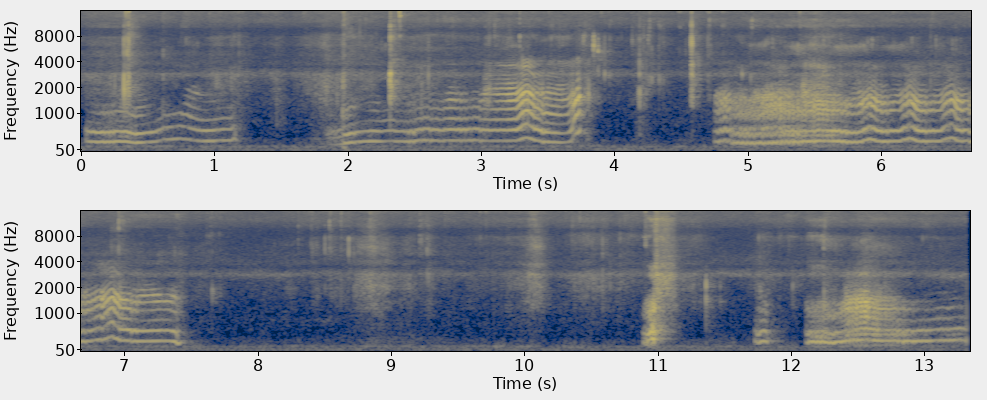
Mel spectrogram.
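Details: Aardvark producing strange vocalisations: a series of drawn-out, quavering whines with rising and falling pitch, several in a row, separated by quiet gaps and an occasional sharp knock, with low background hum.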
